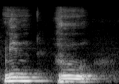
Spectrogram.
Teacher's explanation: Minhu, min nun di bawah hidung, hu tenggorokan bagian bawah. Minhu masuk ke mim.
